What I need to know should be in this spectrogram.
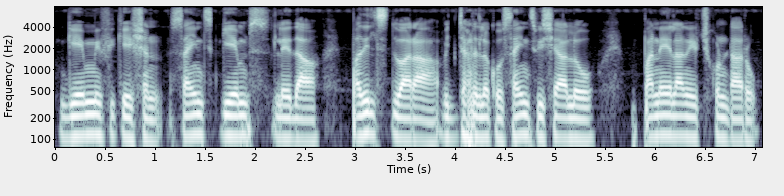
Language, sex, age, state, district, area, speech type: Telugu, male, 18-30, Telangana, Jayashankar, urban, spontaneous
